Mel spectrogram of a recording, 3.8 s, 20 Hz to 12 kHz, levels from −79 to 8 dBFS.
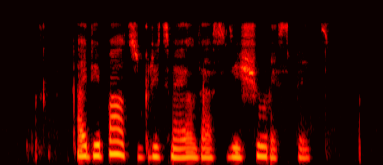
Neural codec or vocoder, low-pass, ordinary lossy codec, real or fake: none; 7.2 kHz; none; real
